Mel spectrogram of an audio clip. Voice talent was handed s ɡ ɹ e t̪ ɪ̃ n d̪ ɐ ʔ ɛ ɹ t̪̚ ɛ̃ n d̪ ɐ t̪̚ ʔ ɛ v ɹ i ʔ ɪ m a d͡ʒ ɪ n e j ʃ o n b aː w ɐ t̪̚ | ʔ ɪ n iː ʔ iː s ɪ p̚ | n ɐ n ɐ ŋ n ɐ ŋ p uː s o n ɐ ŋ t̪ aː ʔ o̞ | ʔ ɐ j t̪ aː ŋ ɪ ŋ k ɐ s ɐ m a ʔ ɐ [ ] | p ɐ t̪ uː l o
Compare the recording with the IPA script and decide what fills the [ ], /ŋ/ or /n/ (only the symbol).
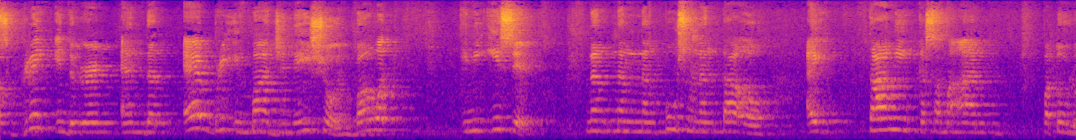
n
